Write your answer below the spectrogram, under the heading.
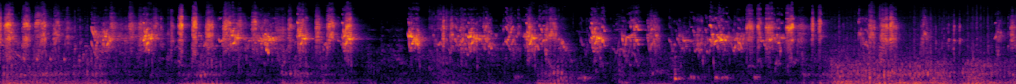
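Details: Several male budgerigars keep up a continuous high, scratchy warbling chatter of chirps and squawks, broken by one short silence near the middle.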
